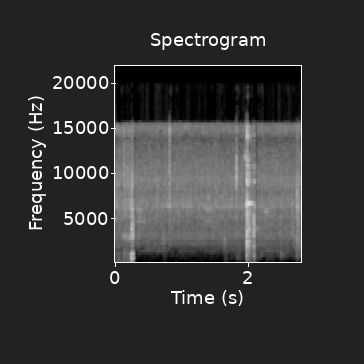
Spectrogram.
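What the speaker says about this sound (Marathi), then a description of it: "बघू शकता आपला कांदा लालसर तळलेला आहे" Onion, chillies, peanuts and turmeric frying in a pan for upma, a soft steady sizzle with two brief louder stirring scrapes, no talking.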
